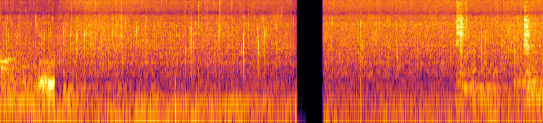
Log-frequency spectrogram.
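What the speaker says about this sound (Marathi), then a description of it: "आता तो तेलार बरो तळसून घेवपाक जाय।" Chopped onions fry in oil for a Goan potato dish, a constant crackling sizzle with occasional spoon taps, briefly cut to silence midway, then resuming with a couple of sharper clinks.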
